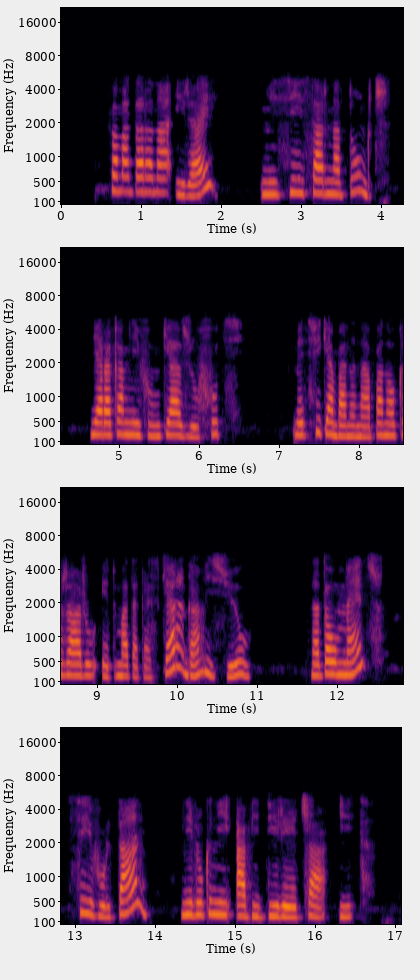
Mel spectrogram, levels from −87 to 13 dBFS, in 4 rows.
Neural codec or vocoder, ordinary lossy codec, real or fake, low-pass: codec, 16 kHz, 4 kbps, FreqCodec, larger model; AAC, 32 kbps; fake; 5.4 kHz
